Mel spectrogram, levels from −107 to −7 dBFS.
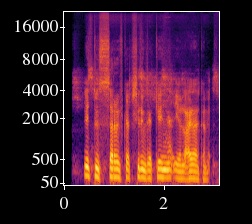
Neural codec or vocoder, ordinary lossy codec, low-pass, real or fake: codec, 44.1 kHz, 2.6 kbps, DAC; none; none; fake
